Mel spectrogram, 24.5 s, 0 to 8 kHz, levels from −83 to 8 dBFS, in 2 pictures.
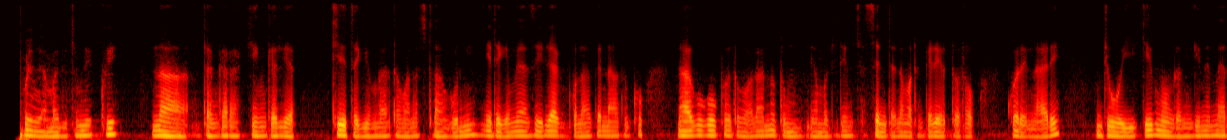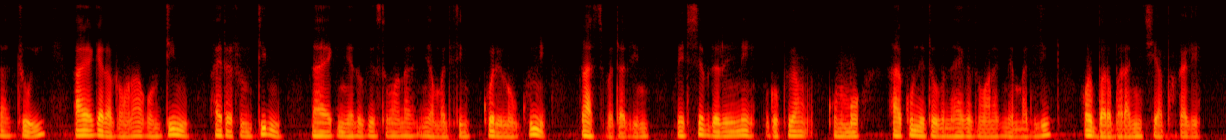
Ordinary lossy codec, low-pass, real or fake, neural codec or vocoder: none; 7.2 kHz; fake; codec, 16 kHz, 0.9 kbps, LongCat-Audio-Codec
